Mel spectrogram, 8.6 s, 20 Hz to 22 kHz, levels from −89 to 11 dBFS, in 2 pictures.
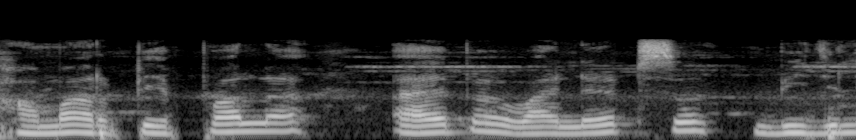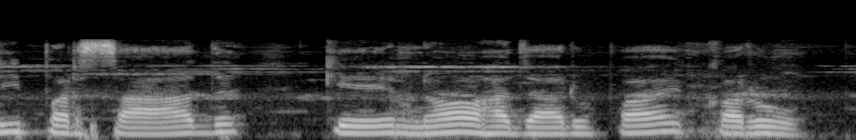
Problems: background sounds at intervals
